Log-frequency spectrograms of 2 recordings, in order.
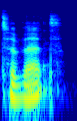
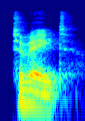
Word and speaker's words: Tveit: Is it that's how you pronounce it? Tveit? Tveit, Tveit.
